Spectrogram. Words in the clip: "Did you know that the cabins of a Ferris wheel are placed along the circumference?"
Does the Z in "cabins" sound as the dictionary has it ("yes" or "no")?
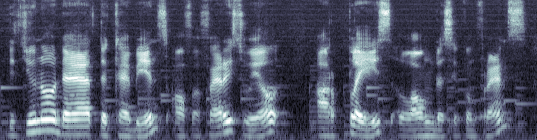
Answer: no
